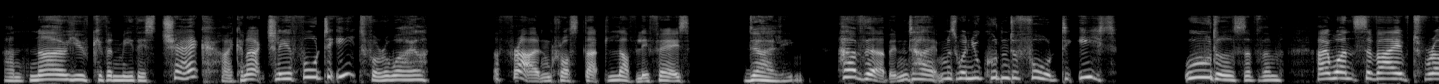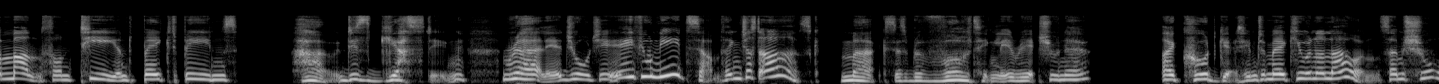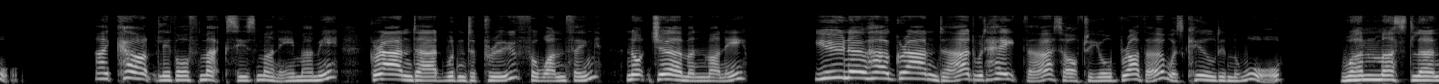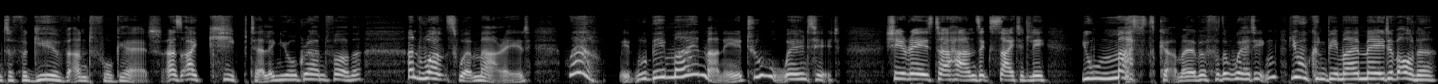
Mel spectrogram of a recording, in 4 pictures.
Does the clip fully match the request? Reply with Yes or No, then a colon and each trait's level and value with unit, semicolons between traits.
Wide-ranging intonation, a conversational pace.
Yes: wide, 6.2 semitones; average, 155 wpm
